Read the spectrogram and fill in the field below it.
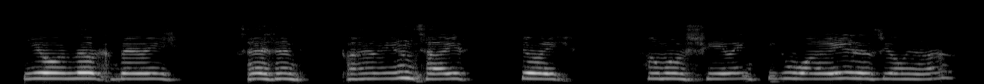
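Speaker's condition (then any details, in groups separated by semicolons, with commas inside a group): Cerebral palsy, spastic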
